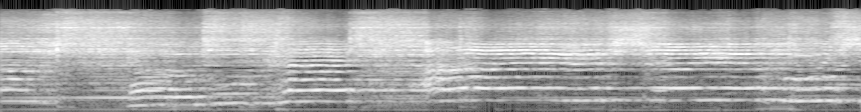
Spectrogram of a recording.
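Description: A young woman singing a Mandarin pop ballad into a microphone over a backing track, gliding between notes and then holding one long steady note in the second half.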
